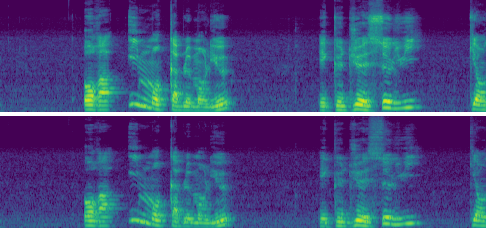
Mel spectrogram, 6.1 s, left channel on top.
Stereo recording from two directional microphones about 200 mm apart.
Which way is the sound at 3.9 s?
30° left (ahead or behind).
